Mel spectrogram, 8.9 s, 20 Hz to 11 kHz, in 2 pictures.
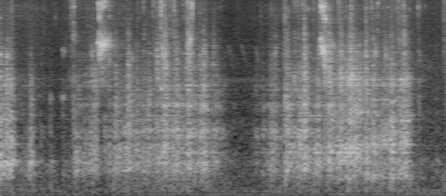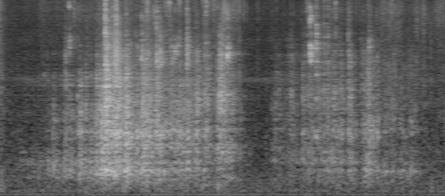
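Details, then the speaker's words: Child's ride-on toy after spraying WD-40 on the wheels and pedal pivots to cure squeaking: light rattly clicking rising and falling about every two seconds as it rolls, no squeak; pedal joints now quiet. "one more on there all right as good as new so uh very simple fix $3.50 probably last you a lifetime"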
